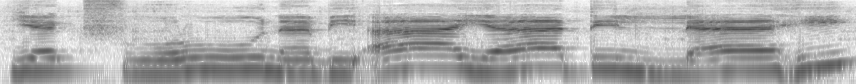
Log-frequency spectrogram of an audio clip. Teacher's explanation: لفظ اللہ سے پیچھے والے حرف نیچے زیر ہے تو ہم لفظ اللہ کو باریک پڑھیں گے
